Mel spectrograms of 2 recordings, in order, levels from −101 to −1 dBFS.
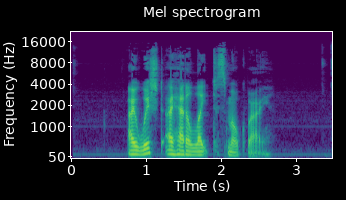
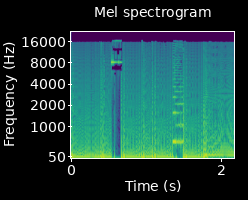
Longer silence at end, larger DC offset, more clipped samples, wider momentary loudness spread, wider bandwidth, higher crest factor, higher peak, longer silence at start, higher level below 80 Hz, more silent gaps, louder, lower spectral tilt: first, 0.85 s vs 0 s; neither; neither; first, 13 LU vs 5 LU; second, 13.5 kHz vs 17 kHz; first, 22 dB vs 14 dB; about the same, 0 dBFS vs -2 dBFS; first, 0.75 s vs 0 s; second, -58 dBFS vs -18 dBFS; neither; second, -20 LUFS vs -16 LUFS; about the same, -5 dB/octave vs -4.5 dB/octave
